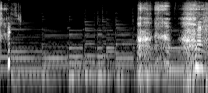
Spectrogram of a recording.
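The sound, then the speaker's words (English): A person imitates heavy breathing with two loud, breathy huffs near the end, following a stretch of soft sustained tones in the background. “She's still like firmly like keeping the door shut on them, and just like heavy breathing.”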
